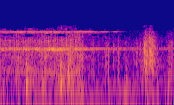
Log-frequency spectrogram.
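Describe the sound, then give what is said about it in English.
An office telephone rings, its steady, high, bell-like trill sustained throughout, with a few soft bumps and rustles mixed in. “That's the phone ringing in your office”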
